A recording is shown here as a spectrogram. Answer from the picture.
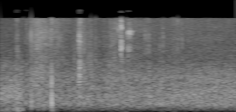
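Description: Several light clicks and scuffs of handling noise close to the microphone as the camera is moved, over a steady faint hiss.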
